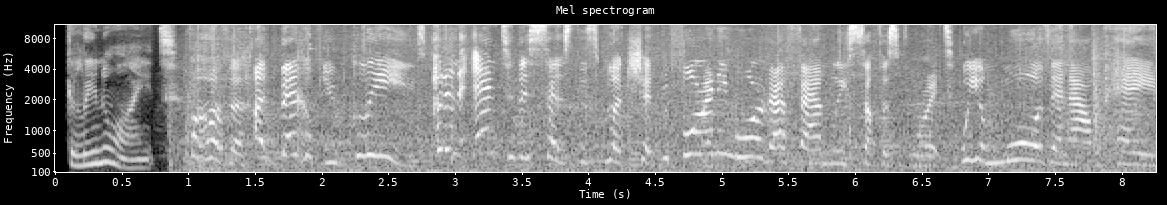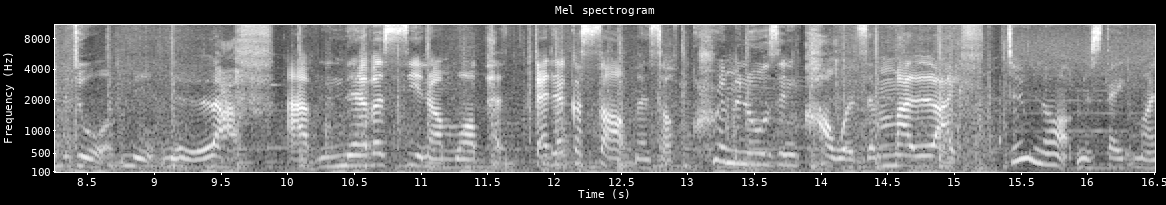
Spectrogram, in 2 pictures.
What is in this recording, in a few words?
CHARACTER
